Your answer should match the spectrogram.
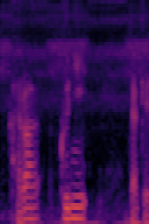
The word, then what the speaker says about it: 韓国岳: 今日はこれから唐国だけに登っていきたいと思います韓国だけと書いてから国だけと読みます駐車場から 100m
